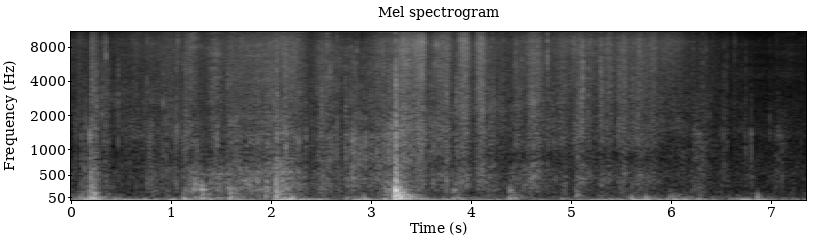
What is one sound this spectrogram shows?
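Dry powder pours and hisses out of a sack into a metal tub.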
